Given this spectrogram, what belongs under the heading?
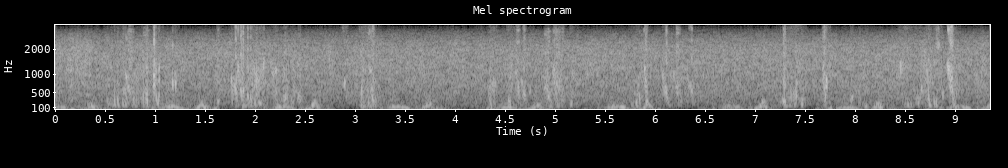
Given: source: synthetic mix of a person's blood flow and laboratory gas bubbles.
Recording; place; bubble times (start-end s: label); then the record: Doppler ultrasound of blood flow; precordium
0.51-1.08 s: bubbles
1.15-1.24 s: bubbles
1.61-1.68 s: bubbles
1.74-2.48 s: bubbles
2.86-2.94 s: bubbles
3.04-3.30 s: bubbles
4.31-4.46 s: bubbles
4.51-4.77 s: bubbles
4.88-5.25 s: bubbles
5.74-5.96 s: bubbles
6.05-6.40 s: bubbles
7.22-7.52 s: bubbles
7.66-7.75 s: bubbles
7.95-8.13 s: bubbles
8.42-9.05 s: bubbles
From the record:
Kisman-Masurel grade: 243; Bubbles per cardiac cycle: several, 3 to 8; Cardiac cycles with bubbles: 100%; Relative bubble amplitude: loud (0.450 to 0.775); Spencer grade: 3 (all of the cardiac periods contain showers or single bubble signals, but not dominating or overriding the cardiac motion signals); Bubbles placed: only in the low amplitude regions of the cardiac cycle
